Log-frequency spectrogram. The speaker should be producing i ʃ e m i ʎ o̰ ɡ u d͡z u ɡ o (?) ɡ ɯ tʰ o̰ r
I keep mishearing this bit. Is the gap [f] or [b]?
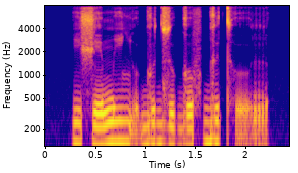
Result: f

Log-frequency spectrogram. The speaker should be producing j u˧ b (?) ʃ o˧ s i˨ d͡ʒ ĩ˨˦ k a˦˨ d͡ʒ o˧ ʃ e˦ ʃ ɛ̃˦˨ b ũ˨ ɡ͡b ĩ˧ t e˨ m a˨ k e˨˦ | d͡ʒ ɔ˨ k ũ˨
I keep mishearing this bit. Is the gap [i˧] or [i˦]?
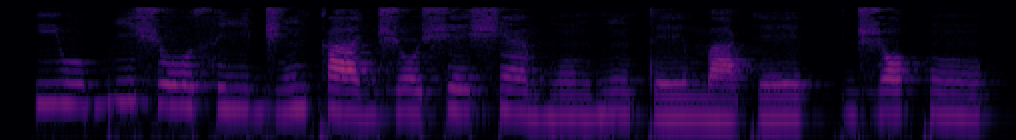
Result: i˦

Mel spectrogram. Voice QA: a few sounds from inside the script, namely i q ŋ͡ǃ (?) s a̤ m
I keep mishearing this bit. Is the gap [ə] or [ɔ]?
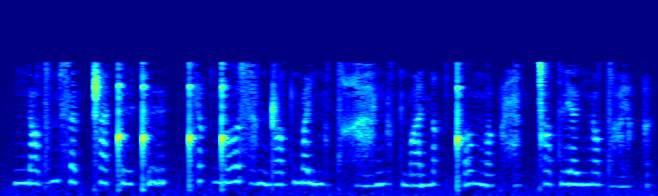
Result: ɔ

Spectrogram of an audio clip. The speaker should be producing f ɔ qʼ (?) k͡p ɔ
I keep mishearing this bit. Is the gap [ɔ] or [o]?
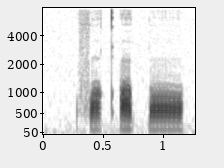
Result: o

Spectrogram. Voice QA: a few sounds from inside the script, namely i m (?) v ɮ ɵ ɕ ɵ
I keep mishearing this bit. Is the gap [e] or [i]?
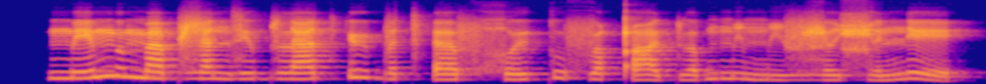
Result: i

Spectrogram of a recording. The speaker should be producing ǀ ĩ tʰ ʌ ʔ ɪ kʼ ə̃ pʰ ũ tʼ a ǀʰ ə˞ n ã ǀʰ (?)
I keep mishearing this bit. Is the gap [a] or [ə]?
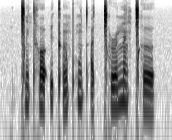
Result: ə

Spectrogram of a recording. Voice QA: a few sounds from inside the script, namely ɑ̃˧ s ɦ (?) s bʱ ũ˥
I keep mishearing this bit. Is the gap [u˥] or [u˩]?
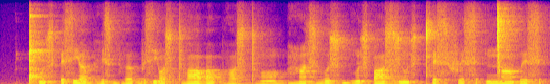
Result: u˥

